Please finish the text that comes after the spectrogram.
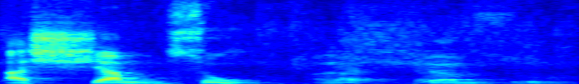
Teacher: Maka alif lam di sini melebur ke huruf setelahnya. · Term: asyamsiyah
